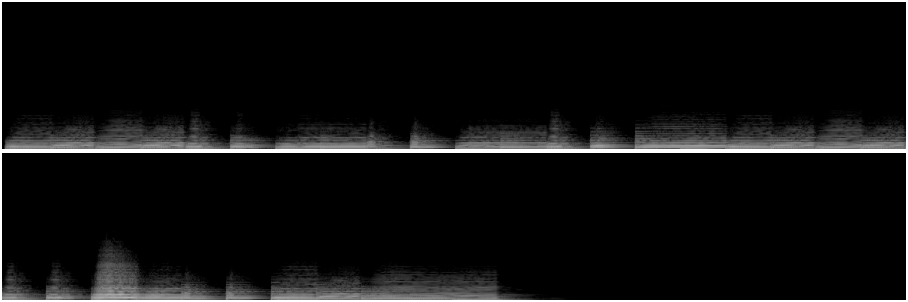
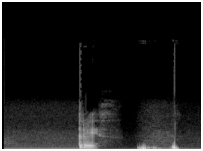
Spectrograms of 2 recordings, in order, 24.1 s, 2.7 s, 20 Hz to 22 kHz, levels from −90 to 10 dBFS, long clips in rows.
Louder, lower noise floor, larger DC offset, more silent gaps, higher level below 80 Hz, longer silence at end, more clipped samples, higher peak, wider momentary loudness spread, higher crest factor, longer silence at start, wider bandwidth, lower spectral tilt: second, -33 LUFS vs -18 LUFS; first, under -90 dBFS vs -40 dBFS; neither; neither; second, -68 dBFS vs -54 dBFS; first, 5.3 s vs 0.3 s; neither; second, -14 dBFS vs -2 dBFS; first, 11 LU vs 7 LU; about the same, 20 dB vs 18 dB; second, 0.05 s vs 1 s; second, 7.2 kHz vs 9.4 kHz; second, -5.5 dB/octave vs -8.5 dB/octave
